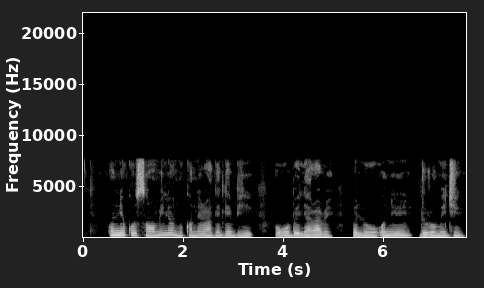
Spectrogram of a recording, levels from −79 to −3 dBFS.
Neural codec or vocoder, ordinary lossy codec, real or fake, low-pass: none; none; real; none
